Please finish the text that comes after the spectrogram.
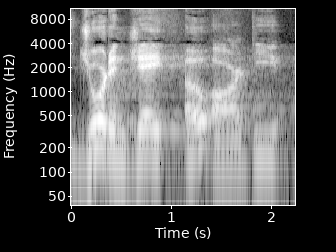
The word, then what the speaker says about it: Jordon: Okay, so Mrs. Jordon, and it's Jordan, Jordon.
